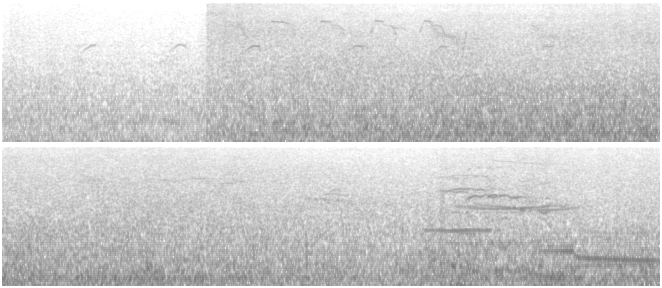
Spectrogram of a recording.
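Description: Surf crashes and foams against rocks.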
